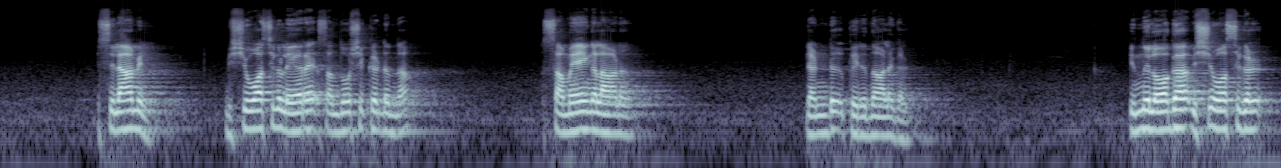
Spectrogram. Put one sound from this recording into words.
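A young man speaks calmly and clearly into a close microphone, in short phrases with pauses.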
